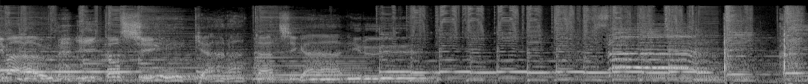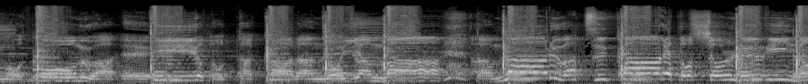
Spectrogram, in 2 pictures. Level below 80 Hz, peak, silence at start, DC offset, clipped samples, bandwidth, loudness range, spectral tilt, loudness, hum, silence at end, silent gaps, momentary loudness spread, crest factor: -48 dBFS; 0 dBFS; 0 s; under 0.1%; under 0.1%; 16.5 kHz; 3 LU; -2.5 dB/octave; -20 LUFS; none; 0 s; none; 6 LU; 20 dB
